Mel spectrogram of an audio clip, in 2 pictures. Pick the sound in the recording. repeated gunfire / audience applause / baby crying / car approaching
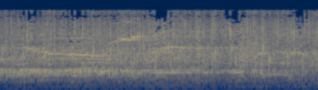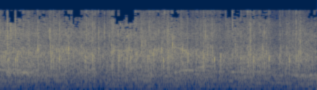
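audience applause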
